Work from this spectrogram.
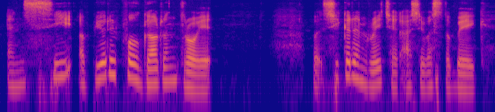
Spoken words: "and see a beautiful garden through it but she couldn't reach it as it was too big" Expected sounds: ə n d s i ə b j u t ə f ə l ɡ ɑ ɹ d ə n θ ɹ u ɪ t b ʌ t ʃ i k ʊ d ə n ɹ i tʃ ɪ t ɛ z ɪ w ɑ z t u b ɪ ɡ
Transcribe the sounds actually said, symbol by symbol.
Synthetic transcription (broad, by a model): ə n s i ə b j u t ə f ə l ɡ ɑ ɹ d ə n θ ɹ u ɪ t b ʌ t ʃ i k ʊ d ə n ɹ i tʃ ɪ t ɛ s ɪ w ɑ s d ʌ b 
